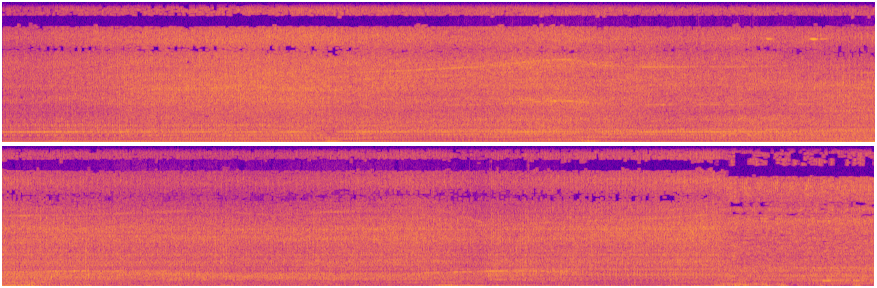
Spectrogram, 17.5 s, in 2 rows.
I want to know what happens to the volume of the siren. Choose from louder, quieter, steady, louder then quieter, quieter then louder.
steady.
